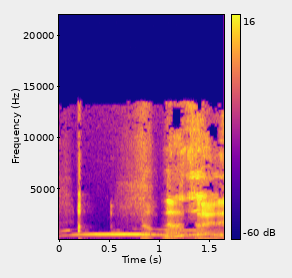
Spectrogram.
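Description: A wolf howls in a long, drawn-out note that then breaks into wavering, sliding tones, loud with no talking over it.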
